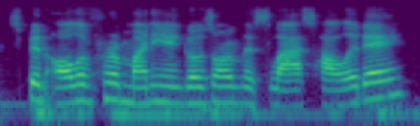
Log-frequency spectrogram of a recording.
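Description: A woman's voice: medium pitch, fairly quick. A woman co-hosting a podcast, chatting casually with small restarts. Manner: relaxed, hesitant restarts. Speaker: podcast co-host. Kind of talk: casual chat.

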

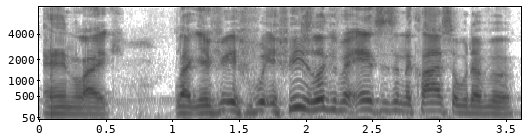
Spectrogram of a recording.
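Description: A man's voice: on the high side, lively intonation, brisk, fairly bright tone. A young man from New York hosting a podcast, telling stories casually and acting out quotes in a raised voice. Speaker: podcast host. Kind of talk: casual storytelling chat.

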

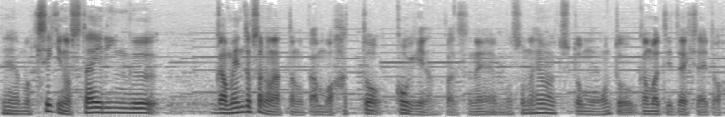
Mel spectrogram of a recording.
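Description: Gravelly-voiced man chatting casually. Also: racing, over music. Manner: rambling, chatty, lively swings in pitch. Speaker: podcast host. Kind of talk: casual solo chat about music.

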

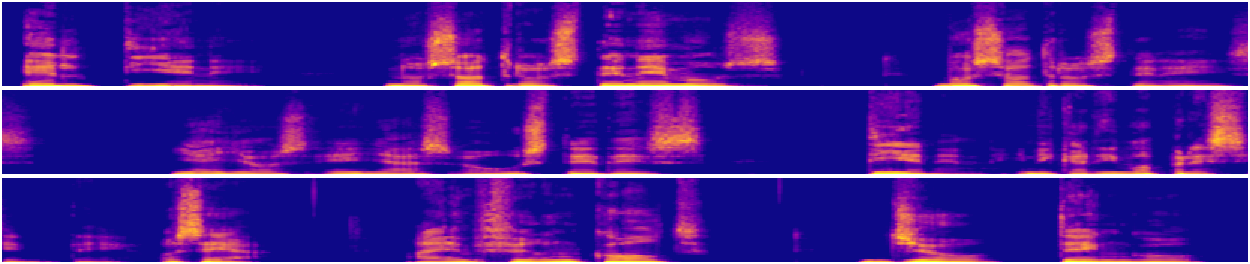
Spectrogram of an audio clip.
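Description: A young man from Spain with a Castilian accent teaches a bilingual Spanish lesson at an unhurried, deliberate pace. He acts out little everyday scenes with plenty of expression. The recording is dry and close, with no room sound. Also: mid-range voice, dry recording.

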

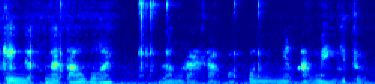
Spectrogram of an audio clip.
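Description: This young woman, a podcast guest calling in by phone, speaks quickly in a fairly low, steady voice as she shares a personal story, casual and somewhat hesitant, with English phrases mixed in. The call carries noticeable background noise.

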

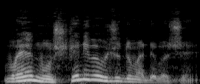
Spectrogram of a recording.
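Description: A man voicing a fussy, excitable male magician who talks high and pushy in a storybook reading. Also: gravelly, breathy edge, full character voice.

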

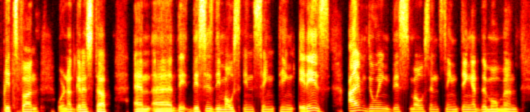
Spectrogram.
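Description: A man with a French Canadian accent, a native French speaker, chatting effusively on a podcast in halting non-native phrasing. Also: mid-range voice, dry recording, clean studio sound. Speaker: guest, competitive gamer and community organiser. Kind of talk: casual podcast chat.

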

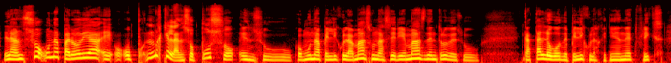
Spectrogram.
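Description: A man's voice: high-pitched, animated, moderate pace, clean tone. A man from Peru hosting a podcast, commenting on the news in a casual monologue and thinking aloud with frequent restarts. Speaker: podcast host.

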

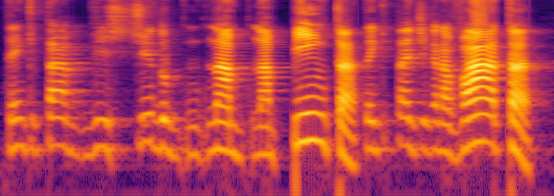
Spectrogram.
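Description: Pastor from Brazil, male, high and bright-toned, blunt, scolding, slangy preaching. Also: unhurried. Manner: blunt, scolding, slangy, mimics whiny congregants. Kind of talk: blunt informal sermon.

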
